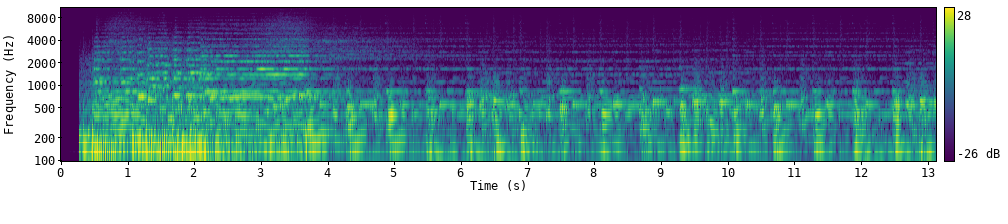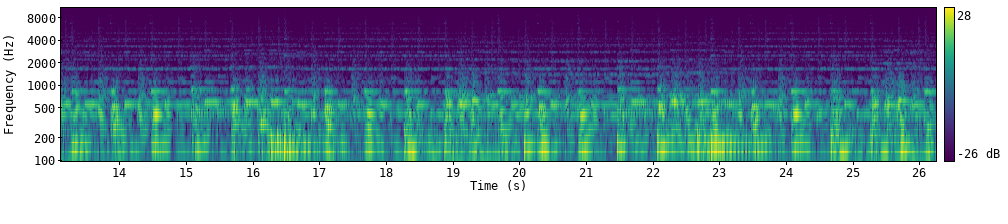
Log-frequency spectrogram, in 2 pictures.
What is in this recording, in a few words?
Victory!; Radiant Historia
